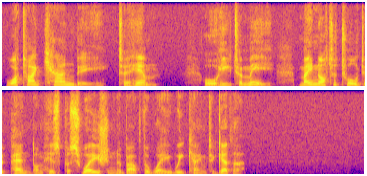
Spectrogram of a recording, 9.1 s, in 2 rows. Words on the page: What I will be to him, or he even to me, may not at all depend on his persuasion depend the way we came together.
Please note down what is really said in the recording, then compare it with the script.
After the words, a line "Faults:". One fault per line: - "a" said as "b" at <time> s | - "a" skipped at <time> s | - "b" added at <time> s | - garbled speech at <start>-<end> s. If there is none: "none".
What I can be to him, or he to me, may not at all depend on his persuasion about the way we came together.
Faults:
- "will" said as "can" at 0.5 s
- "even" skipped at 2.9 s
- "depend" said as "about" at 6.0 s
